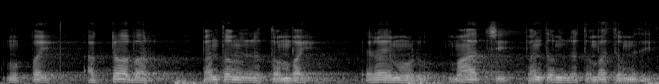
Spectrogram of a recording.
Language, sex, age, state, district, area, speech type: Telugu, male, 60+, Andhra Pradesh, Sri Balaji, rural, spontaneous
